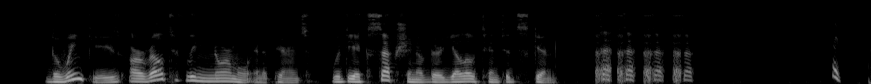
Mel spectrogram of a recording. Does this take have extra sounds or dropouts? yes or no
yes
